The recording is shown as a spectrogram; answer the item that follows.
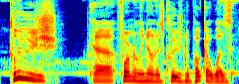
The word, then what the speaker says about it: Cluj: I've just been on a road trip from Berlin to Romania via Prague and Budapest all the way to Cluj, Romania. – Uh-huh. – I'm probably saying that wrong. – No, you are saying it correctly.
